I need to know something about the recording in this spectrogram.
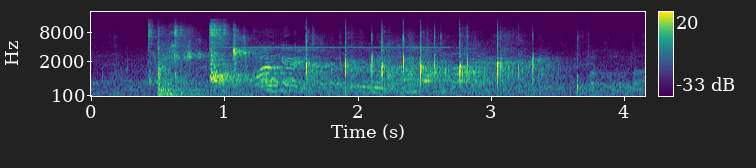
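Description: Fencing blades clash and clatter sharply.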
